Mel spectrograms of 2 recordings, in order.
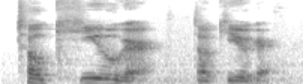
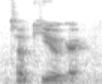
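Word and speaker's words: ToQger: Tokuger. That's the name of the train one. Tokuger.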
